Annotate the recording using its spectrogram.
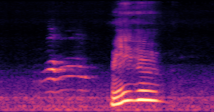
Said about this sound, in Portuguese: Gato miou, já me distraiu. Olha aí.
